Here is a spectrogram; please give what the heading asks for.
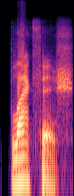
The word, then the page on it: blackfish: American English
